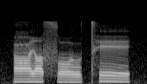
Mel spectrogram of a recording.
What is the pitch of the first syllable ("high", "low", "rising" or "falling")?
low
